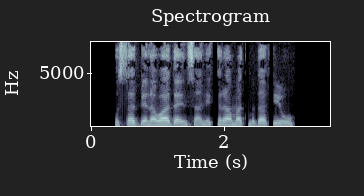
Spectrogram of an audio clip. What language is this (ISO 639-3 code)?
pus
